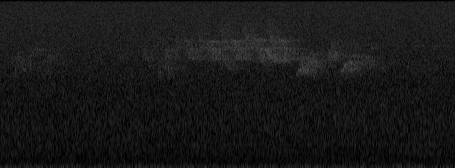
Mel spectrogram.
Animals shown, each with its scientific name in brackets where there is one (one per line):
Scarlet Tanager (Piranga olivacea)
Ovenbird (Seiurus aurocapilla)
Red-eyed Vireo (Vireo olivaceus)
